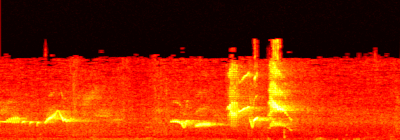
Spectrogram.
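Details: Blue rock thrush (Monticola solitarius): clear whistled phrases, a rising-falling note near the start, a slurred whistle around two seconds, then quick bright notes; a low steady rumble underneath.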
